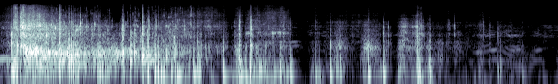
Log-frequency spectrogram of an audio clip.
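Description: A loud splash as a person drops from monkey bars into a pit of muddy water, with water churning right against the helmet-mounted camera for about two seconds, then fading into scattered sloshing.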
